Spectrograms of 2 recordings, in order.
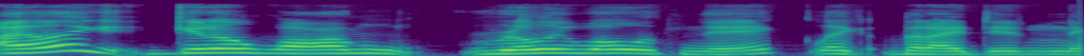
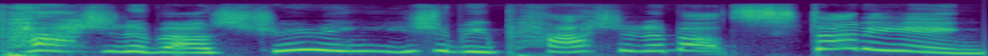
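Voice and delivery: put-on yell, pitched higher; 7 semitones higher than usual. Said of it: "yelled at me".

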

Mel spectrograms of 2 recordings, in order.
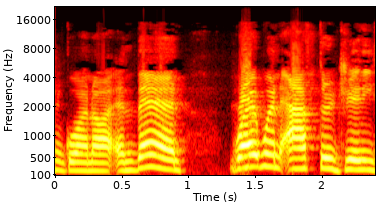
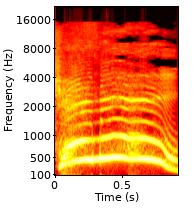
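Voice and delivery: mock screaming in German accent, higher and louder; 4 dB louder than usual. Retelling how a wrestler yelled to her tag partner: imitating Jazzy screaming, attempted German accent.

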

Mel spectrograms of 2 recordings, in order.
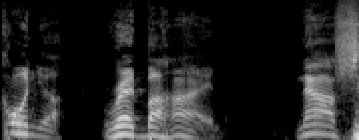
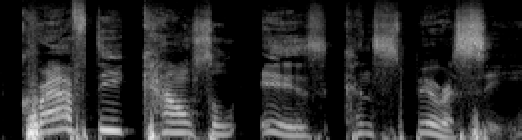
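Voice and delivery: slow, deliberate, carefully spelled out; 3 semitones higher than usual. Explaining a scripture phrase to listeners, saying it slow and deliberate. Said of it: "Let me say it slow".

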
